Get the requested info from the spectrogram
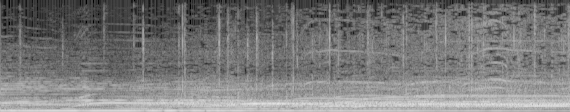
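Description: Rock concert crowd cheering and whooping over a held low note from the band as the song ends. Many voices and whistles rise and fall in pitch above the steady tone.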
